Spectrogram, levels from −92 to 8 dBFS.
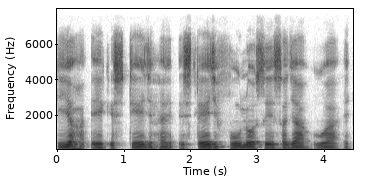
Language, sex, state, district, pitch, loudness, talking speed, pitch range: Hindi, male, Jharkhand, Palamu, 110 Hz, -17 LUFS, 135 wpm, 105-115 Hz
